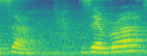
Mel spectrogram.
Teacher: Voiced alveolar fricative sound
